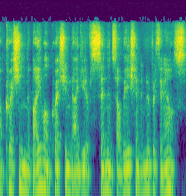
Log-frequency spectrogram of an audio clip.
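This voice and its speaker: In a Scottish accent, a man talks at a medium pitch with a somewhat breathy voice. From Scotland, working-class Glasgow. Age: 50s. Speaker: minister and conference speaker. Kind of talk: casual interview.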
